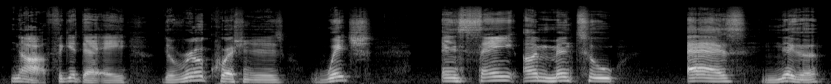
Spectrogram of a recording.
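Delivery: loud, worked-up ranting. Real, not acted. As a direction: yell it out in disbelief. Loud rant about horse question.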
